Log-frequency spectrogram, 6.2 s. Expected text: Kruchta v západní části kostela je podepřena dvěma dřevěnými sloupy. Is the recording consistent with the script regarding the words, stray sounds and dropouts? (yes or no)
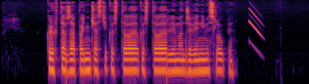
no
